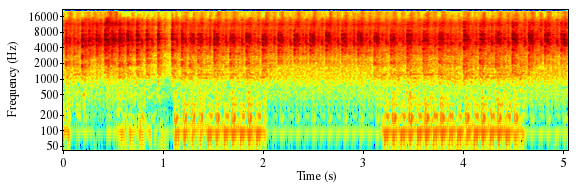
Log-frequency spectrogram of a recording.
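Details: Yamaha Wolverine quad after fuel leak and running repairs, reassembled: single-cylinder thump idling steadily with slight throttle blips, no misses; runs normally.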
